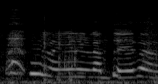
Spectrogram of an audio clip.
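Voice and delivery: high, crying plea. Acted. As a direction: cry out to stop him. Tenant cries out to landlord.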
